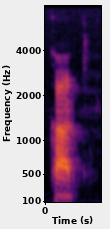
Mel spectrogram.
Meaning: 1. executioner 2. cat 3. khat 4. cut (livejournal cut, , which allows you to hide all or part of your entry behind a link)
- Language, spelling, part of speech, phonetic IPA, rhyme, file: Russian, кат, noun, [kat], -at, Ru-кат.ogg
